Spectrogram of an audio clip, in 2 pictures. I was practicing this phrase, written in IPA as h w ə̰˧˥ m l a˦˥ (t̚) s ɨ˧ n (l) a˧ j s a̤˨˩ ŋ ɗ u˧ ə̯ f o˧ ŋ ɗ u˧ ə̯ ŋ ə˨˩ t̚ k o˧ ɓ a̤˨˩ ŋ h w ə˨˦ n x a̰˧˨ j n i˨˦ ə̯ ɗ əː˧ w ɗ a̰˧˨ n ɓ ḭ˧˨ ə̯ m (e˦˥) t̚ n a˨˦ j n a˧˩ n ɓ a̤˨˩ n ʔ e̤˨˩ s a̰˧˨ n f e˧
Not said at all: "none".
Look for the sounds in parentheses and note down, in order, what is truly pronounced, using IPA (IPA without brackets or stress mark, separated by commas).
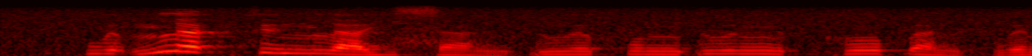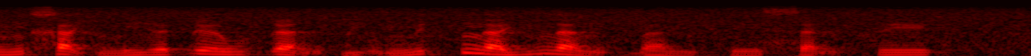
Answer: k̚, l, e˦˥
